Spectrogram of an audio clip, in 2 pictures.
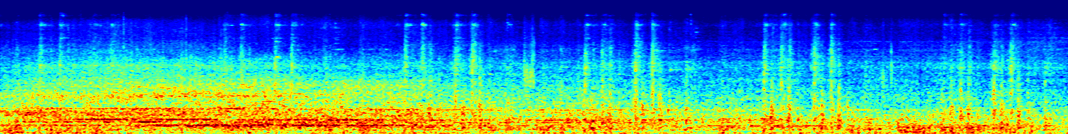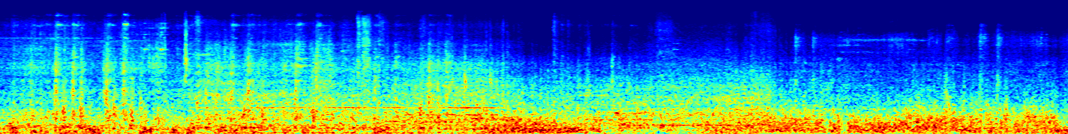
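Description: An ICE high-speed train rolls past, its wheels clacking rhythmically over rail joints and points. A steady whine is strongest in the first few seconds.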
